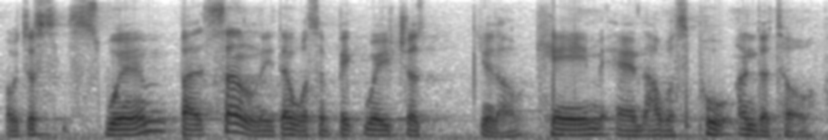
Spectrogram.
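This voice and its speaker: The muffled recording captures a lowish, mellow voice at a moderate pace. It belongs to a middle-aged Hong Kong man giving an interactive guest talk in a school auditorium, regularly quizzing the audience and saying "okay" often.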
